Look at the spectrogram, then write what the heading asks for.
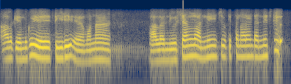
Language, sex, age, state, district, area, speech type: Telugu, male, 30-45, Andhra Pradesh, Kakinada, rural, conversation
